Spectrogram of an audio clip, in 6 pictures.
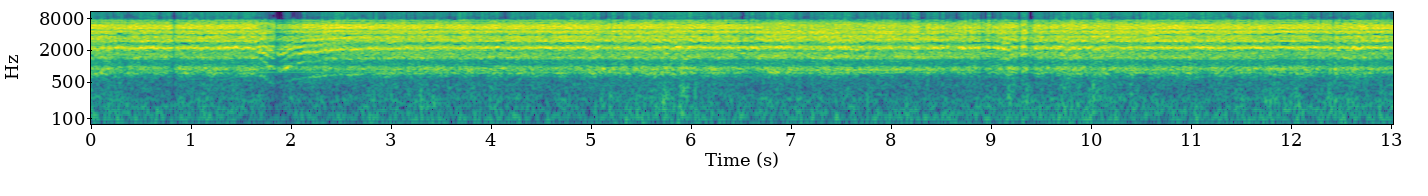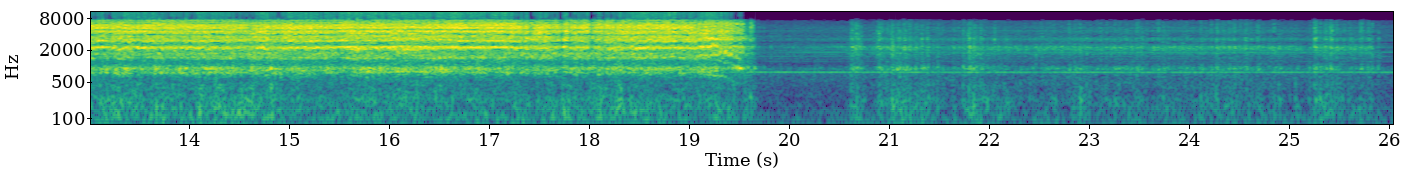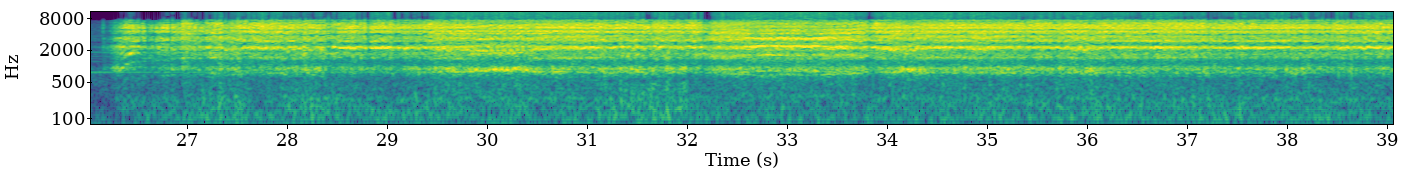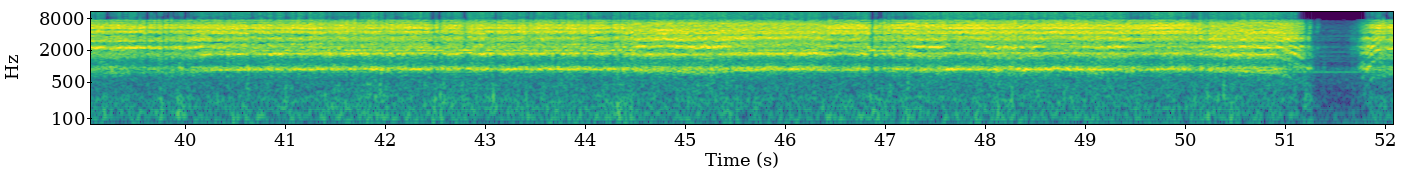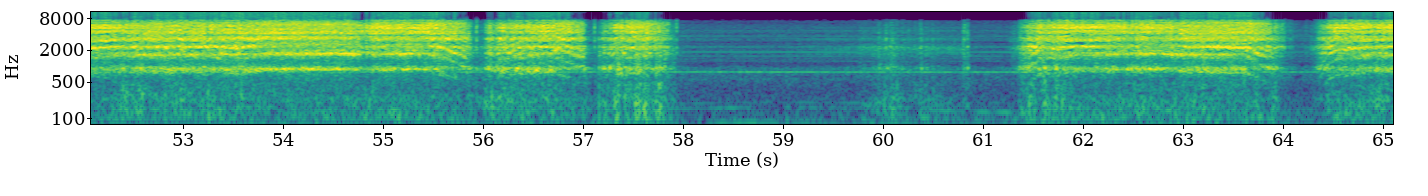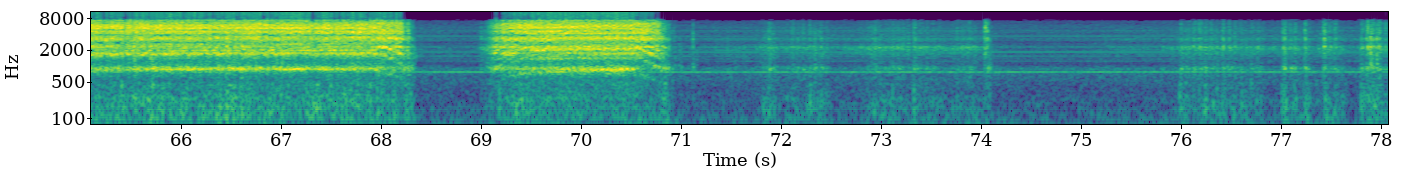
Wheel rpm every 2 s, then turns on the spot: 180, 180, 200, 200, 200, 200, 200, 200, 200, 140, 20, 30, 20, 140, 200, 200, 200, 200, 200, 200, 220, 230, 230, 230, 220, 140, 200, 200, 100, 10, 50, 190, 160, 220, 80, 90, 20, 10, 20.
20-26 58-60 70-74 76-78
